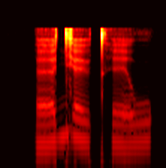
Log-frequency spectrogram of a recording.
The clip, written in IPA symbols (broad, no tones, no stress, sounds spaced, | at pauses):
ɛ dʲ æ y̯ t̪ʰ e w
